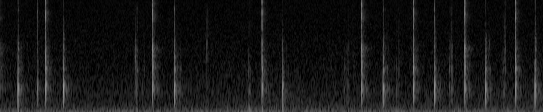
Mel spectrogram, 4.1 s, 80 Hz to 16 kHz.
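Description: A red camo plastic PS4 controller is held in both hands while thumbs press its face buttons and joysticks. Seventeen short, crisp plastic clicks come at an irregular pace over a quiet background, each with a midrange body around 800 Hz and a bright tick that stops almost instantly.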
